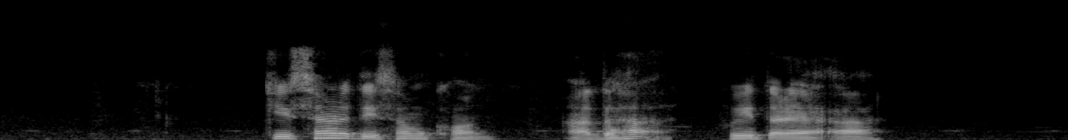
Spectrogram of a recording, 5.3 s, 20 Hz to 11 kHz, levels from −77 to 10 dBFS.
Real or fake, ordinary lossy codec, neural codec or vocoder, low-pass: real; Opus, 32 kbps; none; 7.2 kHz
